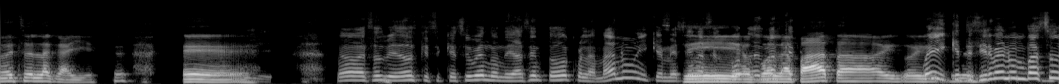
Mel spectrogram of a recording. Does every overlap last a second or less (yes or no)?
no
